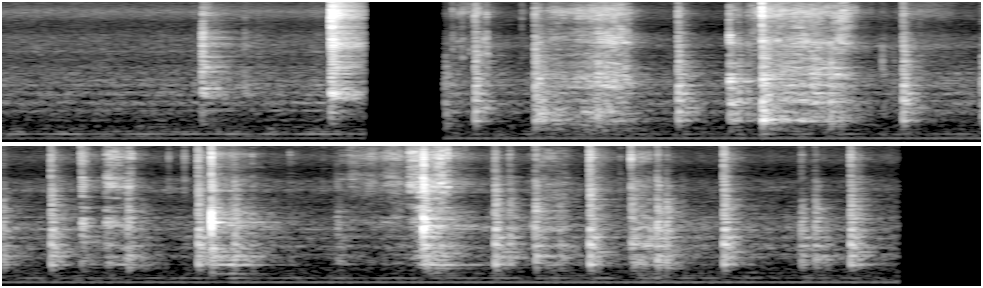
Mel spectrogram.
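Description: Metal ladle stirring chunks of ginger and turmeric in a pot of boiling water, knocking and scraping against the metal pot in a run of quick clanks, over a steady low hum. The sound cuts out briefly twice.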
